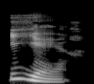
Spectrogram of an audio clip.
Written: hier

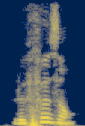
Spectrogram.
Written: faisan

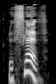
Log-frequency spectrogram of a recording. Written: fleuve

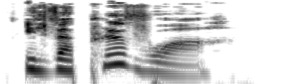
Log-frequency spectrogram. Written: il va pleuvoir

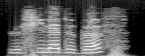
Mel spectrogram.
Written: filet de boeuf

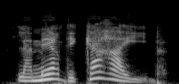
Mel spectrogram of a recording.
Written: mer des Caraibes

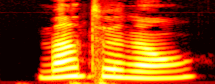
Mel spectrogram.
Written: maintenant

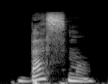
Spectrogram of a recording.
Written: bassement

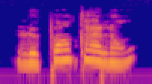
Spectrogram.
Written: pantalon

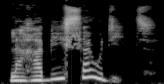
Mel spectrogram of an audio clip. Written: Arabie Saoudite

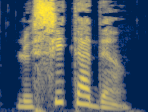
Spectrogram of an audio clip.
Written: citadin

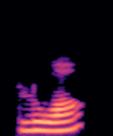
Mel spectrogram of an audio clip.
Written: oie

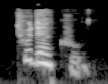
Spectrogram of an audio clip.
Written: tout d'un coup

